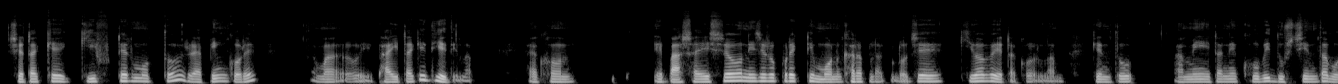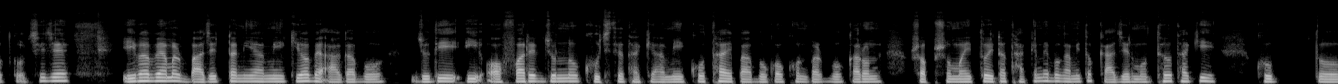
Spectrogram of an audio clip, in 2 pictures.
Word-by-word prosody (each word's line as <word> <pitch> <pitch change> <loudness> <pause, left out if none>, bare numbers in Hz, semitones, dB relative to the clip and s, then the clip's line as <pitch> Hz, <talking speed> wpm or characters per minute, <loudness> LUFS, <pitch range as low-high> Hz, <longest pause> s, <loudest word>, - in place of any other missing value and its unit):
সেটাকে 130 +3 +2 0.3
গিফটের 140 +3 0
মতো 140 +3 -3 0.2
র‍্যাপিং 130 +4 0
করে 125 +6 +2 0.7
আমার 120 -3 -2 0.2
ওই - - -4 0.2
ভাইটাকে 120 - +1
দিয়ে 150 -9 +6
দিলাম। - - -9 0.6
এখন 125 +1 -2 1.0
এই - - 0
বাসায় 120 +2 +3
এসেও 165 +6 +4
নিজের 155 0 +3
উপর 155 - -2
একটি 150 - -3
মন 120 0 +3
খারাপ 130 -1 +1
লাগলো 125 - -7
যে 145 - +5 0.4
কীভাবে 150 +1 +3
এটা - - -9
করলাম। - - -7 0.4
কিন্তু 120 +1 -1 0.6
আমি 120 +1 0
এটা 125 +2 -4
নিয়ে 130 0 -2
খুবই 130 +3 +2
দুশ্চিন্তা 125 +2 -1
বোধ 115 - -3
করছি - - -8
যে 165 - +6 0.7
এভাবে 160 +2 +6
আমার 160 0 +4
বাজেটটা 125 +4 +2
নিয়ে 140 0 +2
আমি 135 0 +2
কীভাবে 150 0 +4 0.2
আগাবো 115 +1 -1 0.5
যদি 125 +3 +3 0.3
এই 135 - +5 0.2
অফারের 140 +3 +3
জন্য 140 0 +3 0.2
খুঁজতে 125 +1 -1
থাকি। 115 +2 -4
আমি 120 +1 +1 0.2
কোথায় 135 0 +2
পাবো? 115 0 0
কখন 120 +2 -2
পারব? 120 +2 -2 0.2
কারণ 125 +1 +2 0.5
সবসময় 125 0 +1
তো 145 - -1
এটা 135 +1 -1
থাকে 125 +4 -7
না 160 - 0
এবং 150 0 0
আমি 130 - -1
তো - - +1
কাজের 115 +2 0
মধ্যেও 140 +5 0
থাকি 140 +3 +1 0.5
খুব। 130 -2 +2 0.4
তো 120 - +1
130 Hz, 145 wpm, -23 LUFS, 120-145 Hz, 1.0 s, দিয়ে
